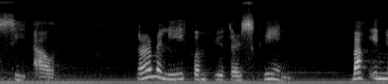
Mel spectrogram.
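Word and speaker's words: cout: the next one is c out pronounce c out normally computer screen back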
